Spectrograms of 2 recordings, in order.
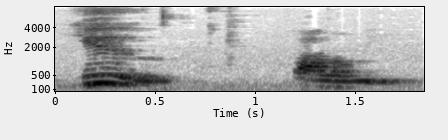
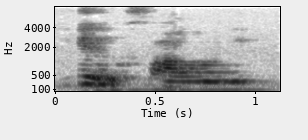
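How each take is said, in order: First: You punched, rest falls away; stress on You. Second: Said in the usual way. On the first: Shown as a demonstration. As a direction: lean hard on You. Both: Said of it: "emphasize the you".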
